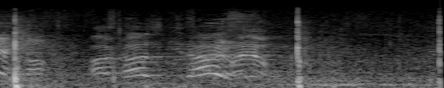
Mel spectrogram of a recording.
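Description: Soccer ball kicked twice: two sharp thuds about a second and a half apart, the first the louder.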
